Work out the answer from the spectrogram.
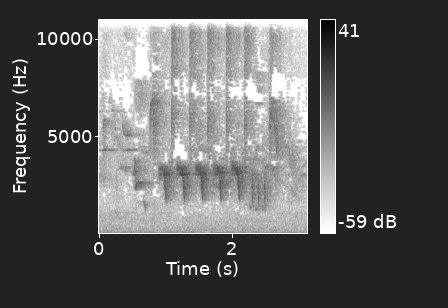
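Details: Common nightingale delivering a fast series of repeated sharp, downslurred notes, about three per second, loud and regular, set against a faint steady background hiss.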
